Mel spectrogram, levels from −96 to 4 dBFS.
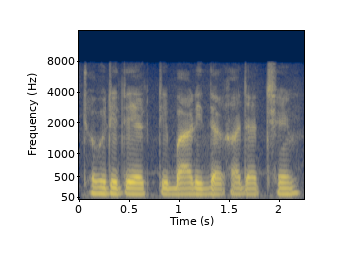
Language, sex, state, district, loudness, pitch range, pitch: Bengali, male, West Bengal, Cooch Behar, -16 LUFS, 120-130 Hz, 125 Hz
